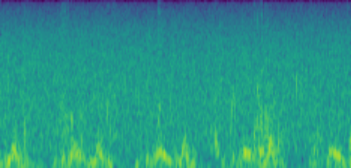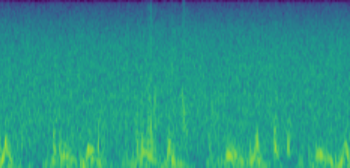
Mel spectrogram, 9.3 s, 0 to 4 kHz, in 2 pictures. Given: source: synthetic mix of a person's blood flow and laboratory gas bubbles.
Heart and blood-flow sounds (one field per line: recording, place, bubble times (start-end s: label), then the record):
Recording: Doppler ultrasound of blood flow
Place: precordium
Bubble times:
0.31-0.38 s: bubbles
0.74-1.17 s: bubbles
1.38-1.53 s: bubbles
1.82-1.90 s: bubbles
2.06-2.19 s: bubbles
2.79-2.95 s: bubbles
3.04-3.17 s: bubbles
3.35-3.86 s: bubbles
3.91-4.08 s: bubbles
4.11-4.31 s: bubbles
4.62-4.72 s: bubbles
4.94-5.04 s: bubbles
5.35-5.52 s: bubbles
5.94-6.03 s: bubbles
6.45-6.79 s: bubbles
6.93-7.01 s: bubbles
7.08-7.19 s: bubbles
7.45-7.54 s: bubbles
7.98-8.17 s: bubbles
8.29-8.44 s: bubbles
8.46-8.57 s: bubbles
From the record:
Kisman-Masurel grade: 243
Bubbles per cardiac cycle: several, 3 to 8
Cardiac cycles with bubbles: 100%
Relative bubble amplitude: loud (0.450 to 0.775)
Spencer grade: 3 (all of the cardiac periods contain showers or single bubble signals, but not dominating or overriding the cardiac motion signals)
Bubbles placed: only in the low amplitude regions of the cardiac cycle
